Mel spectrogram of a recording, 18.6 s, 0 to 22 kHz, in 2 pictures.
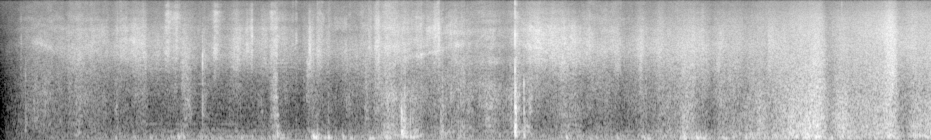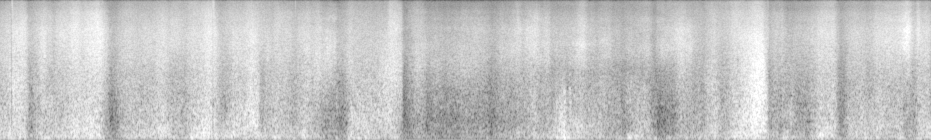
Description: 布団もぐり; 音フェチさんのための効果音抜粋 vol.1

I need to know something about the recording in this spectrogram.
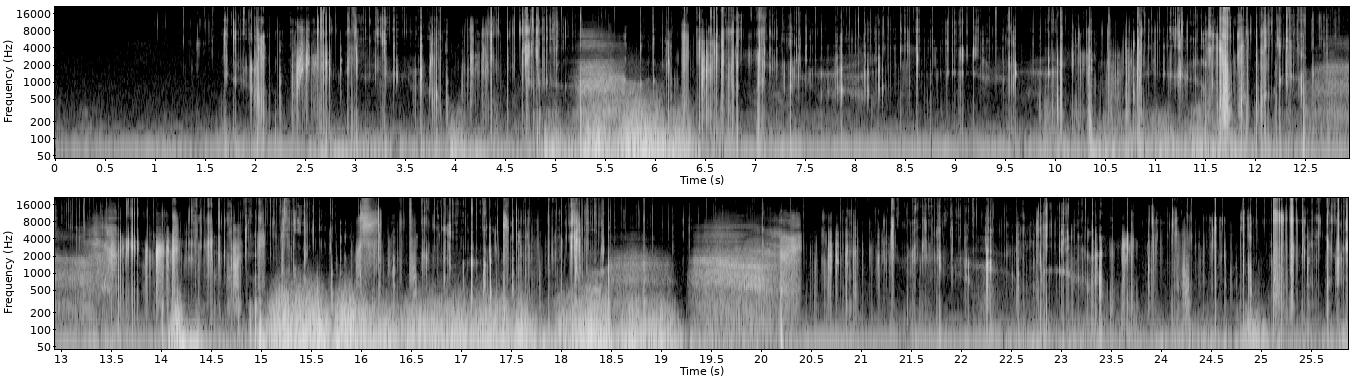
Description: ゆっくり耳舐め

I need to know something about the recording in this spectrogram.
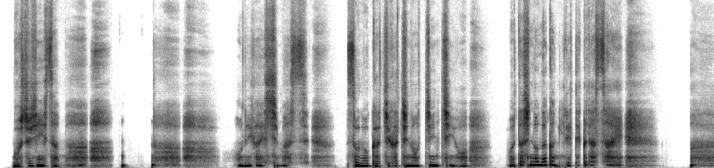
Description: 立ちバック・高速ピストン♪; ご奉仕メイドのあまあま子作りエッチ ～ご主人さま、気持ちいいことして癒やして差し上げますね♪～

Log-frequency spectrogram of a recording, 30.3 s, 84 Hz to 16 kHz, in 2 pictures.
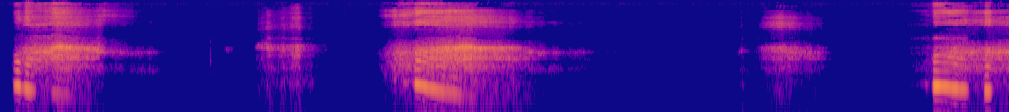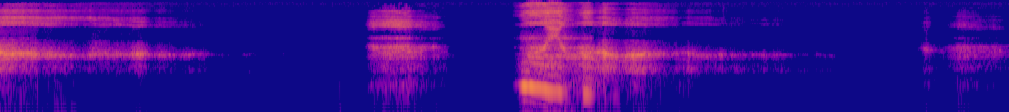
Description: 寝息; 妹２の寝息

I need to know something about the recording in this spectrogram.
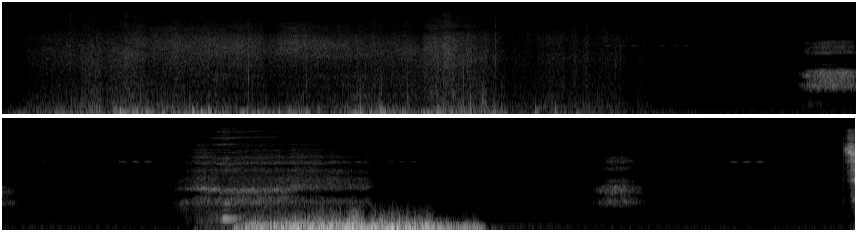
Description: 耳かき, ASMR; 内緒の刻

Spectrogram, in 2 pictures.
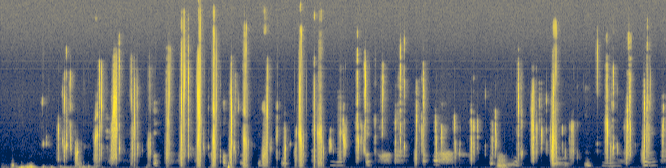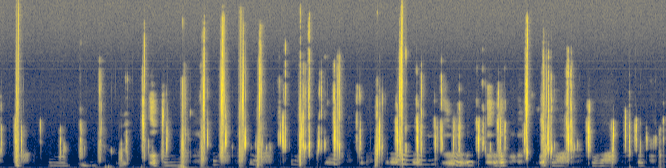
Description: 効果音◆おまんこ・ぐちゅぐちゅ, ASMR; 音量増量版; モノラル; ループで楽しむ！シェフの気まぐれ抜き抜きコース

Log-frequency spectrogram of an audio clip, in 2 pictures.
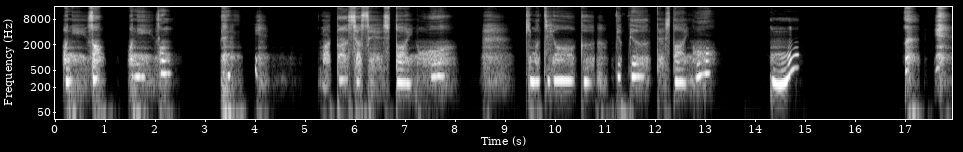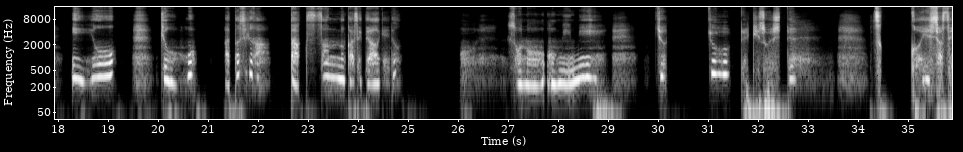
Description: オナサポ用耳舐めループ（左耳）, ASMR

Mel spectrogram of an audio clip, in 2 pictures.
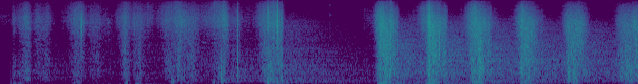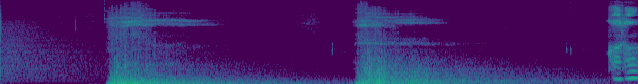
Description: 癒しのタッピング

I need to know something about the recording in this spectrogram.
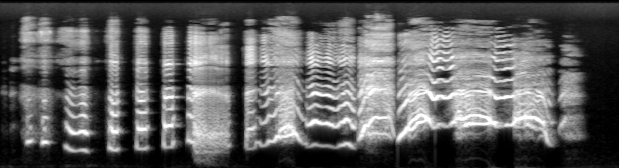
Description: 叫びだけ; おまけ(暴行)

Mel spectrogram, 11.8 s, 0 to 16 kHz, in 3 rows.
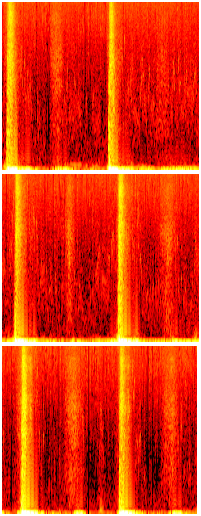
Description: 布団 を トントン 叩く; KU100; 布団の音

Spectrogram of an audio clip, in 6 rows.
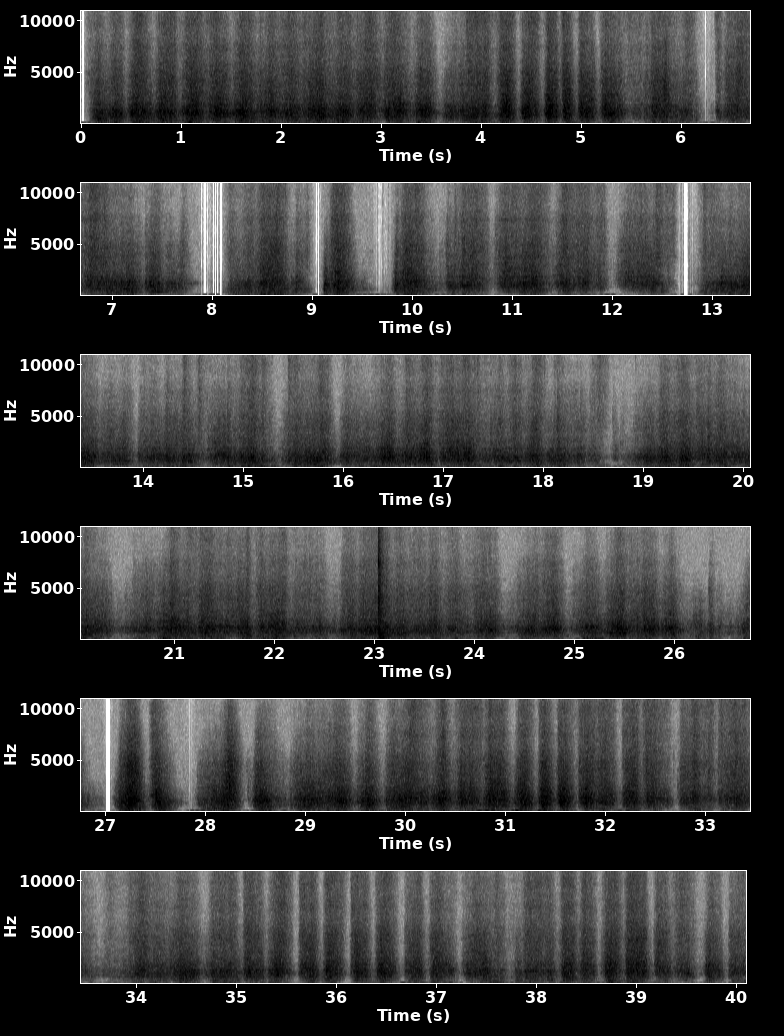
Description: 相手 体 を 洗う, お風呂に関する音; KU100

